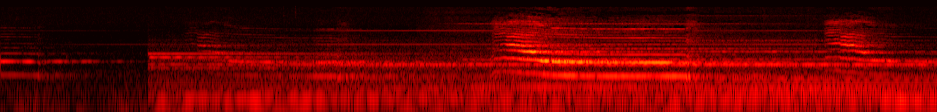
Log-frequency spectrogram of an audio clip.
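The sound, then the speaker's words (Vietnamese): A cat meowing: long, drawn-out, wavering cries rich in harmonics that swell louder and higher midway, then a shorter, higher cry near the end. “Ác linh rít lên the thé the thé. Vào trong tai của những thường nhân ở bên kia đang hoảng loạn, thì bọn họ nghe giống như là tiếng mèo đang kêu vậy.”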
